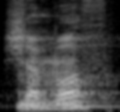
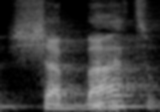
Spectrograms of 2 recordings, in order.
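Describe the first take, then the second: First: The word ends with a soft th sound. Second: The word ends with a sharp t sound. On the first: This is the Yemenite pronunciation. "Shabboth would be Yemen" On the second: This is the Mizrahi, North African pronunciation. "Shabbat would be say um, Mizrahi, um, North African"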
